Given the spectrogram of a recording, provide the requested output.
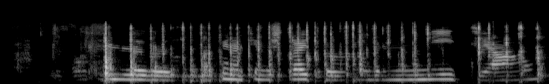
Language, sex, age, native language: Icelandic, male, 13, Icelandic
